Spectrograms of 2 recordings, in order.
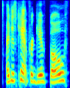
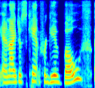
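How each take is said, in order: First: Said in the usual way. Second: Says it through a burst of laughter; laughing. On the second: Real, not acted. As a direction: laugh while you say it. Laughs while repeating her verdict.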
